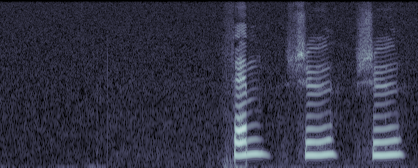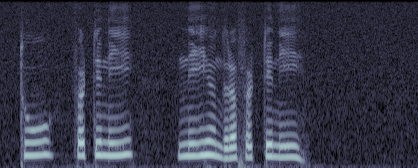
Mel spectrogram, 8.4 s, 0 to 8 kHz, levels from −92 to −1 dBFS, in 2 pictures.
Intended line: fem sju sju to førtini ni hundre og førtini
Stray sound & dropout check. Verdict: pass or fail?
pass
